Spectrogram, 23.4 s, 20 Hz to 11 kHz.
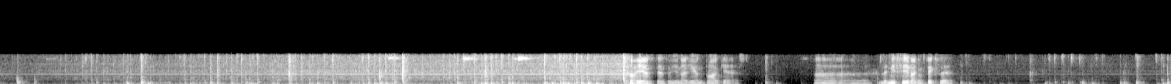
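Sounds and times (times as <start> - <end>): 
faint steady hum: 0.0 - 23.4
typing on a computer keyboard: 1.6 - 8.2, 8.8 - 12.1, 19.2 - 23.4
speech: 12.6 - 15.0, 16.3 - 17.0, 17.6 - 19.3.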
